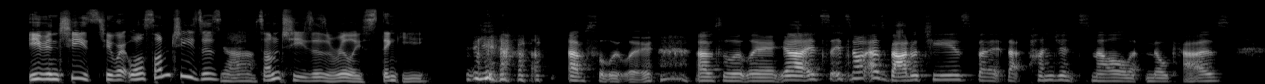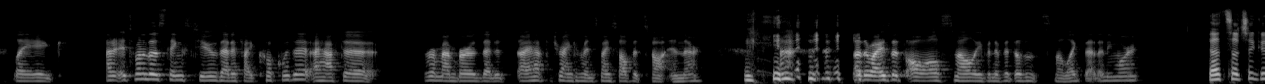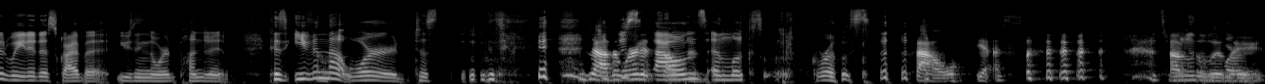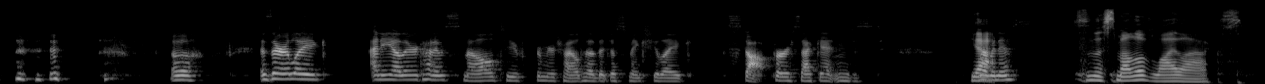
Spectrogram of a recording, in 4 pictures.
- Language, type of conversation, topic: English, unstructured, What is one smell that takes you back to your past?
- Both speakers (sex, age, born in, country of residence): female, 35-39, United States, United States; female, 50-54, United States, United States
- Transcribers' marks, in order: laughing while speaking: "Yeah"; chuckle; laugh; laugh; other background noise; laughing while speaking: "gross"; laugh; chuckle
